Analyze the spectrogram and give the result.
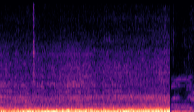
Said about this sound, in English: we have the Miata here walking up the corkscrew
